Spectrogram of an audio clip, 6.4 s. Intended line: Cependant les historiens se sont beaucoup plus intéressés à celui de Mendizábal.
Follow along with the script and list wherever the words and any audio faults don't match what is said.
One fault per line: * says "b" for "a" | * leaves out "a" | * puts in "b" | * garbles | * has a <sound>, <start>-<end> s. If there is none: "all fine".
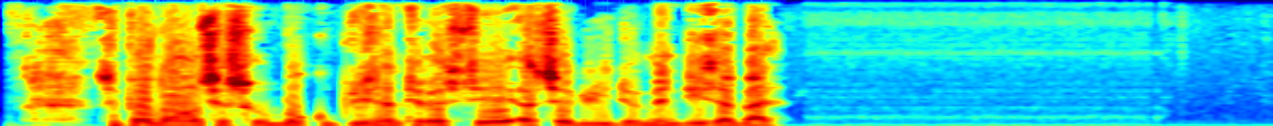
* leaves out "les historiens"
